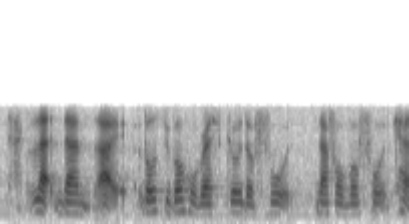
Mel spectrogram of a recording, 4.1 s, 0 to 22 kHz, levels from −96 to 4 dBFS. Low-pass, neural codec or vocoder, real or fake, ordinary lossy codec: 3.6 kHz; none; real; none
